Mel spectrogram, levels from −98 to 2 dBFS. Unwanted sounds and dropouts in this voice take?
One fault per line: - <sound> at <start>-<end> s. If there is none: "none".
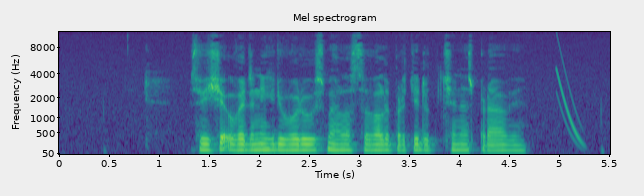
- chirp at 5.0-5.3 s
